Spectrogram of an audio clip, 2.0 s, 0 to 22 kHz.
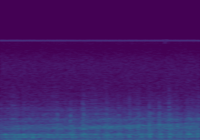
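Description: Handheld electric drill running steadily with its chuck pressed to the hub of a 50-pound gyroscope wheel, spinning the wheel up.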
